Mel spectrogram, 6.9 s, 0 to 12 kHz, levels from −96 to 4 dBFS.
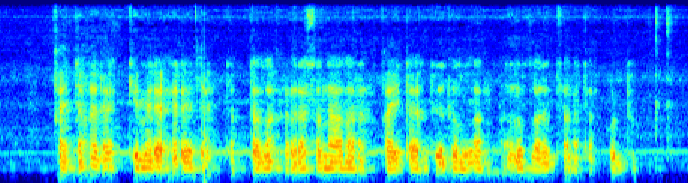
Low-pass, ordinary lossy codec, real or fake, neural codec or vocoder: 10.8 kHz; AAC, 64 kbps; fake; vocoder, 44.1 kHz, 128 mel bands, Pupu-Vocoder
